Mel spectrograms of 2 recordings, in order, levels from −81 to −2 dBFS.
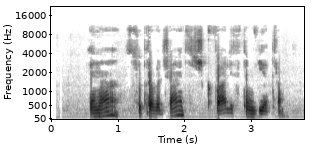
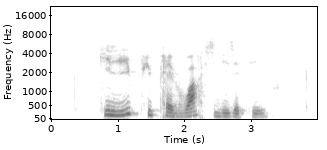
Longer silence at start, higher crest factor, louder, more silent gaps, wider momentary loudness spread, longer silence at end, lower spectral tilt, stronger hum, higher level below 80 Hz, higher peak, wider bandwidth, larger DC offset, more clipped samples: second, 0.55 s vs 0.75 s; second, 16 dB vs 22 dB; first, -16 LUFS vs -44 LUFS; neither; second, 7 LU vs 14 LU; second, 0.3 s vs 0.75 s; second, -5 dB/octave vs -7 dB/octave; neither; first, -56 dBFS vs -78 dBFS; first, 0 dBFS vs -24 dBFS; first, 11.5 kHz vs 8.2 kHz; neither; neither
